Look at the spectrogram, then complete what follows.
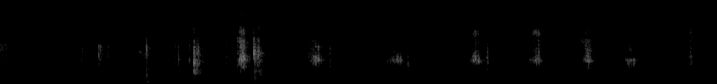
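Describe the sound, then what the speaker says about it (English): A paper map is cut by hand, its end trimmed off in a quick run of crisp, close snips and crunches, about a dozen uneven bursts with short gaps of quiet between them. "I'm just cutting the end of that map off."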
